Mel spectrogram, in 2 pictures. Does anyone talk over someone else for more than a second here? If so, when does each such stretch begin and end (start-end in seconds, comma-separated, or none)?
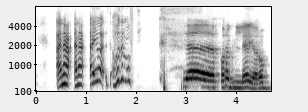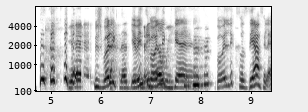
6.2-7.5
